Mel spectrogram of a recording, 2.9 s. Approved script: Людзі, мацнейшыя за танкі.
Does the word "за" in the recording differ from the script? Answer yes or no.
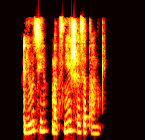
no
